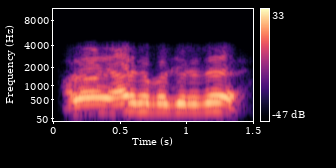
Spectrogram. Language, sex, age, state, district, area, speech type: Tamil, male, 60+, Tamil Nadu, Thanjavur, rural, conversation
